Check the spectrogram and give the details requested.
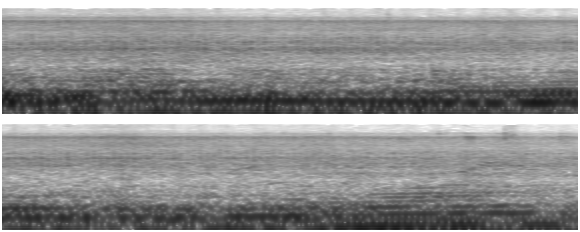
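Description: Car engine running at idle close by: a steady low rumble.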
